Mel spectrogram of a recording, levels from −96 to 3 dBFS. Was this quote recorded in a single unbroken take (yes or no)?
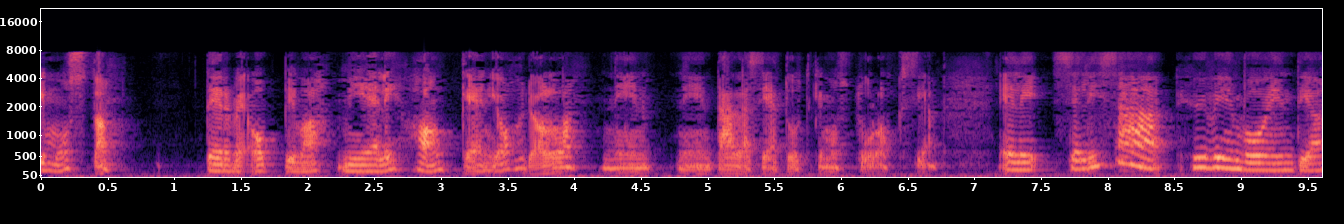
yes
